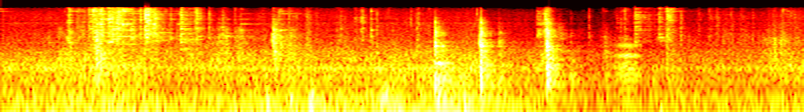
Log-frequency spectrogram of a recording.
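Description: Steel trailer safety chains clinking and jangling as they are handled and hooked onto a truck's hitch, a few sharp metallic clinks spread through the moment.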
